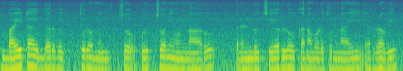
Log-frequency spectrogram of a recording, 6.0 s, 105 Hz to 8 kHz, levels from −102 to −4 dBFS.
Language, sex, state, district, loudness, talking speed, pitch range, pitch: Telugu, male, Telangana, Hyderabad, -17 LUFS, 100 wpm, 110-120 Hz, 115 Hz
